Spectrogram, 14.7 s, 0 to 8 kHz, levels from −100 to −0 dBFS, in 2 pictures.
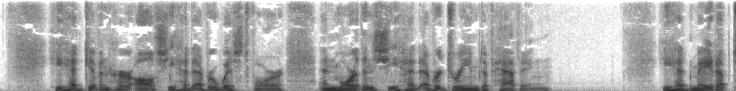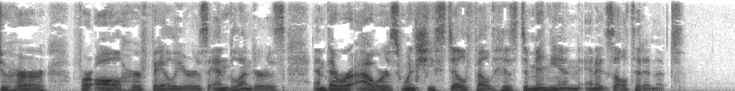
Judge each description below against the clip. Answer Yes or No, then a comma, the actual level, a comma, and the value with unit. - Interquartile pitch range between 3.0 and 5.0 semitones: Yes, average, 3.7 semitones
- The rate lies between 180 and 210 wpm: Yes, average, 185 wpm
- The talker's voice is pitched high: No, low, 130 Hz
